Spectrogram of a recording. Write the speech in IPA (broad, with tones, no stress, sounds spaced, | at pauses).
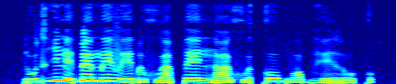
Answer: ɾ u˩˧˩ dʱ i˦ n e˩˧ ɓ ɛ˦ m eː˦ v eː˩˧˩ ɓ ɘ˩˧˩ xʷ aː˩˧ pː eː˦ nː aː˩˧ xʷ a˩˧ kː oː˦ b w ɔ˩˧˩ bʱ e˩˧ r o˩˧ k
